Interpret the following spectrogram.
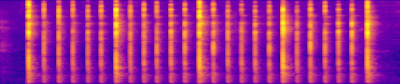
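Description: Drumsticks playing a double paradiddle on a rubber practice pad that sits on a snare drum: a steady run of crisp strokes, about five a second, with an accented stroke opening each six-note group.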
